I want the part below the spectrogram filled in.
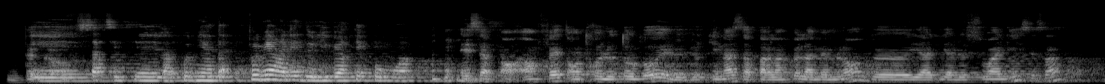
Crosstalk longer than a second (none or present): none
